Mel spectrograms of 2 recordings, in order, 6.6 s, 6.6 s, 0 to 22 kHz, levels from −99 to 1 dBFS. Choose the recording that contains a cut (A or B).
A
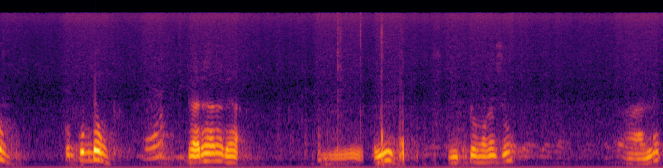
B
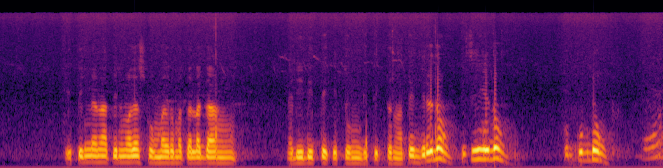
A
